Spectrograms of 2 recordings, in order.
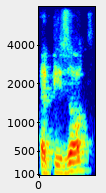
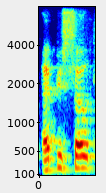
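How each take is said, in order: First: The middle consonant is a buzzing z. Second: The middle consonant is a hissing s. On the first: The speaker calls it wrong. "not episode" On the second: The speaker calls it right. "we should use S instead of Z. So episode"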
